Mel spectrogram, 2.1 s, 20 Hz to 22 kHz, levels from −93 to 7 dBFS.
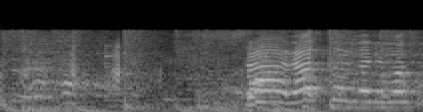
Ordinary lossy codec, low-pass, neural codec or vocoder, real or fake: none; 7.2 kHz; none; real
